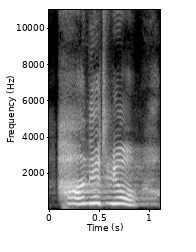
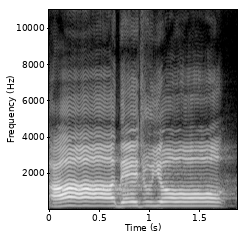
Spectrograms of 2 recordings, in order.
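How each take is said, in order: First: It is said with fear and alarm. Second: It is said flatly, without emotion.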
